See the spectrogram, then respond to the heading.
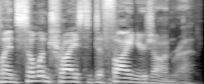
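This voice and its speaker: A woman's voice: sits low, very animated, normal speed, dry recording. Woman radio host, dry close sound. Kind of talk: casual music interview.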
